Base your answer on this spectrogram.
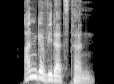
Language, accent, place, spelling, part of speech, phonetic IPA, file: German, Germany, Berlin, angewidertsten, adjective, [ˈanɡəˌviːdɐt͡stn̩], De-angewidertsten.ogg
- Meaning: 1. superlative degree of angewidert 2. inflection of angewidert: strong genitive masculine/neuter singular superlative degree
